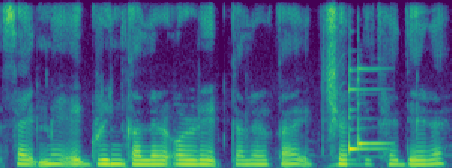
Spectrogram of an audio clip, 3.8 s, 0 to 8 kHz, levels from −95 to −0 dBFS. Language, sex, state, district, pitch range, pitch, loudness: Hindi, female, Arunachal Pradesh, Papum Pare, 205-220 Hz, 210 Hz, -17 LUFS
